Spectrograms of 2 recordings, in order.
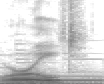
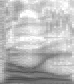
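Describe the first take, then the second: First: The word begins with a W sound. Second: The word begins with a V sound. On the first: This is the usual English pronunciation. "We pronounce it W" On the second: This is the older Germanic pronunciation. "and they V"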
